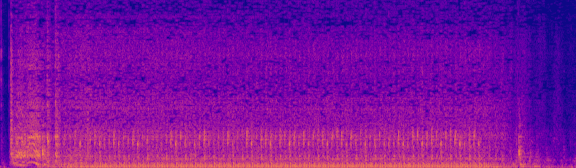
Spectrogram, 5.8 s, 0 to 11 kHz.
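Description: Toyota Hilux 2.8-litre four-cylinder diesel engine started on a lithium/supercapacitor hybrid cranking battery: it catches straight away and runs steadily for about five seconds, then is switched off and runs down. This is the 15th start in a row.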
